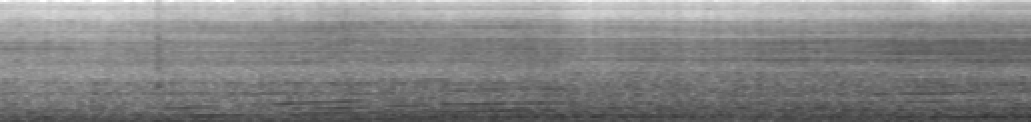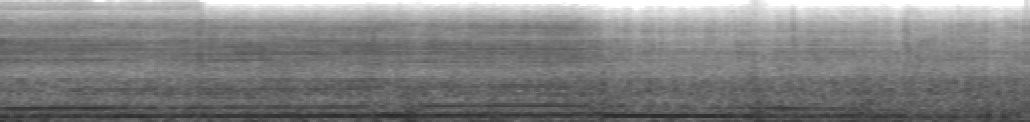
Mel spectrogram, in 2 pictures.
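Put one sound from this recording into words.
An electric motorbike's motor whines, rising in pitch as it speeds up.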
